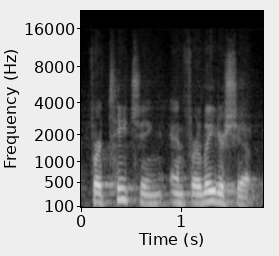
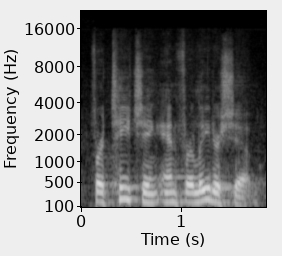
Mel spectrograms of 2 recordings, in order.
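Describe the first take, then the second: No difference in how they are said.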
